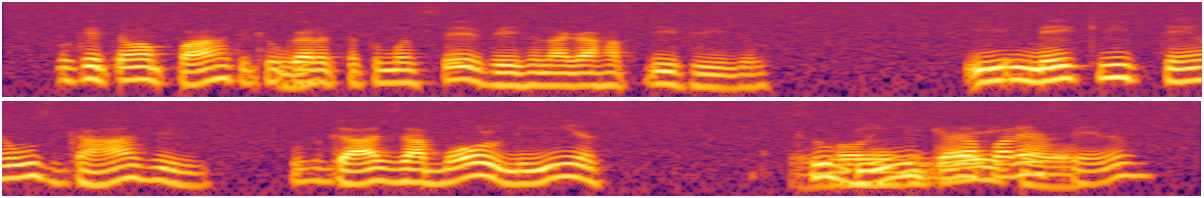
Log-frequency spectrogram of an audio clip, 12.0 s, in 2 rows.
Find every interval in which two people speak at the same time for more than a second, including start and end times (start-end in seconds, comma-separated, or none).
10.0-11.4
